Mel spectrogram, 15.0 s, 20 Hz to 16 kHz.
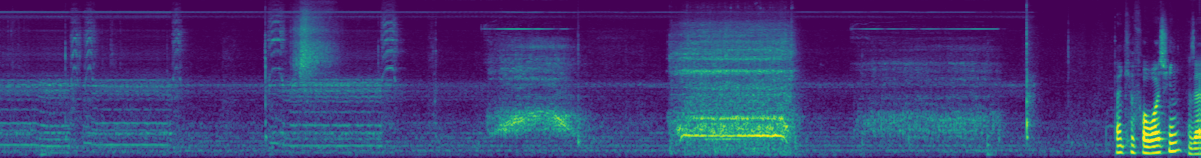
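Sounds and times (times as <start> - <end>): hydraulic pump whining: 3.3 - 5.1, 6.0 - 7.4, 8.4 - 10.1, 10.7 - 12.8.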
